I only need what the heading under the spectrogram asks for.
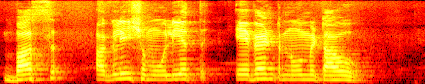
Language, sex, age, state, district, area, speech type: Punjabi, male, 45-60, Punjab, Firozpur, rural, read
